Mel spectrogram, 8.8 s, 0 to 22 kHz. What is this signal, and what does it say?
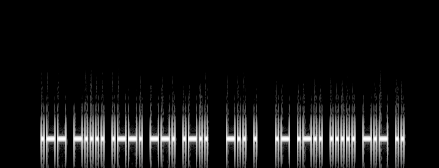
Morse code, heard as a keyed tone, about 22 wpm, 700 Hz. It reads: W6PGL DE AL5KI
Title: USA Callsign DE Callsign - 5 Characters - 22wpm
